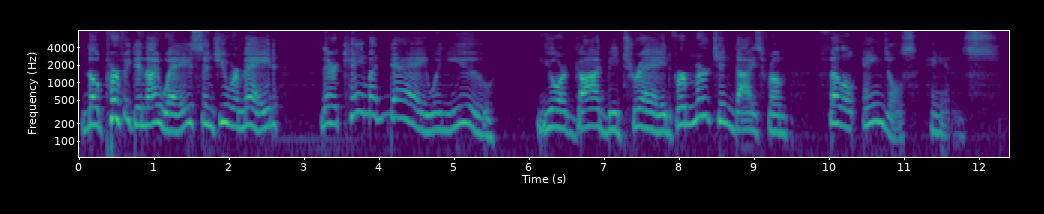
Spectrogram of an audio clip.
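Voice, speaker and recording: Solemn reader doing dramatic religious poetry, really slow and drawn out, theatrical. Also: medium pitch, animated, sharp tone. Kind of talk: dramatic recitation of religious verse.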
